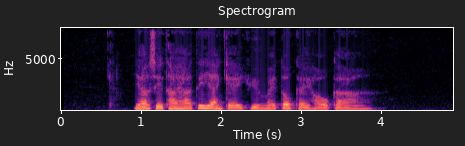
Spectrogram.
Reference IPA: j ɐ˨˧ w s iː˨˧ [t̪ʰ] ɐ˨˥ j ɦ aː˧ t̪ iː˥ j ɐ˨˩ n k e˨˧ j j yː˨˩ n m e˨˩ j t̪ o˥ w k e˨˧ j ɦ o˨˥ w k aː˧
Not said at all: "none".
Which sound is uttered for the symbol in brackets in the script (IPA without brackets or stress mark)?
t̪ʰ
